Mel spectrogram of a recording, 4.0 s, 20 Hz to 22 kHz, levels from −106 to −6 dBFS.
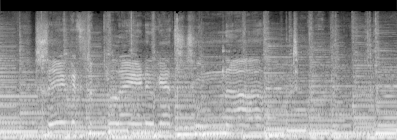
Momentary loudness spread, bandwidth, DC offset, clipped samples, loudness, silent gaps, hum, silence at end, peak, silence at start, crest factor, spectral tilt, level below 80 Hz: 2 LU; 16 kHz; under 0.1%; under 0.1%; -15 LUFS; none; none; 0 s; -2 dBFS; 0 s; 12 dB; -5.5 dB/octave; -40 dBFS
